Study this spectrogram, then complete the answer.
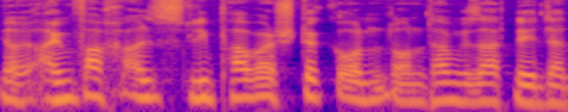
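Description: A man talks at a moderate pace with lively intonation in a fairly high voice with a dark, mellow tone. The sound is dry with no echo. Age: 70s. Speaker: retired construction worker. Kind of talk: interview testimony. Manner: hesitant, with fillers. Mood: fond, relaxed.

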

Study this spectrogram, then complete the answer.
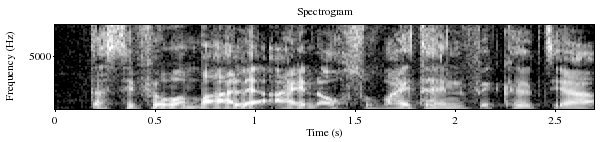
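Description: Fairly even intonation runs through this man's speech. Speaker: sales support employee. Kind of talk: corporate interview. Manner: casual with filler words. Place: hall. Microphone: lapel.

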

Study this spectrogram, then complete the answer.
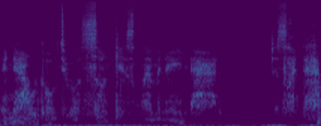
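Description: A man is whispering. His pace is fairly slow. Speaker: vintage magazine reviewer. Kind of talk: casual vlog chat. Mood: amused, lightly sarcastic.

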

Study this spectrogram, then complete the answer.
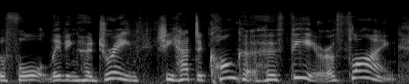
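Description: An ordinary speaking voice from a woman, fairly high in pitch, fairly slow, with lively intonation and a quiet background. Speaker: TV news reporter. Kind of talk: TV news report.

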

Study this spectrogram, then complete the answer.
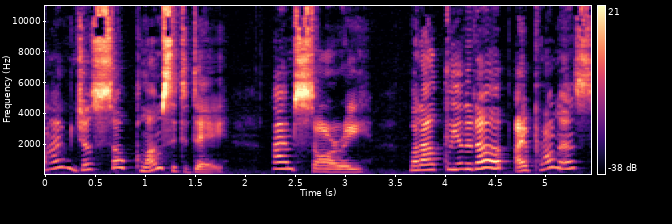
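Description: A woman does a put-on character voice at an extremely high pitch, speaking fairly slowly over light background noise. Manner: fake innocent, apologetic.

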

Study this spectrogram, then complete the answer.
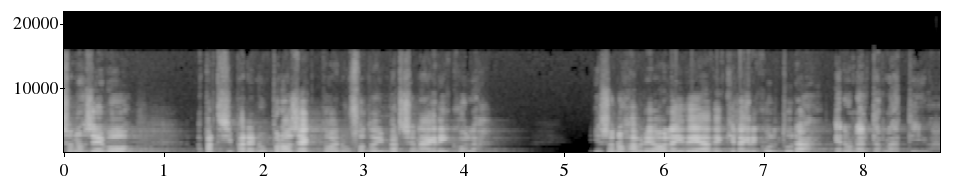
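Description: Against a quiet background, a man speaks at a moderate pace. His pitch variation is ordinary. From Argentina, Córdoba; Argentina. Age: 50s. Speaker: engineer and entrepreneur, conference speaker; speaker. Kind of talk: conference talk. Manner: hesitant, with fillers. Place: hall. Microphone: podium.

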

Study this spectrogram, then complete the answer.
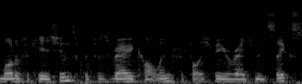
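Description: With noticeable background noise around him, a man speaks fairly quickly. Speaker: reenactor showing his kit. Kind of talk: casual explanatory show-and-tell. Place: garden. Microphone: phone near.

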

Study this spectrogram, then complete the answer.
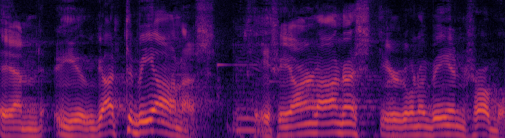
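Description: Music sits in the background as a man talks at a moderate pace. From South Dakota, USA. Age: 100 years old. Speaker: World War Two veteran, retired home builder. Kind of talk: interview answer. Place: home room. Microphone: lapel.

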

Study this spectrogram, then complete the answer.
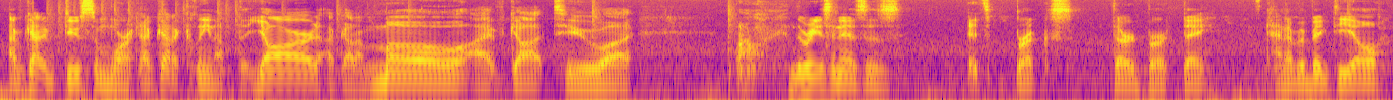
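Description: With an ordinary speaking voice, a man talks at a moderate pace and fairly low pitch, his intonation fairly even, over light background noise. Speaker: vlogger. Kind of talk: casual vlog chat. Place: open country.

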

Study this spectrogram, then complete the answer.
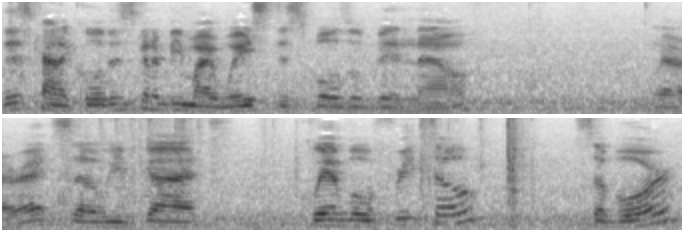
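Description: A man with a fairly high pitch and lively intonation, long, frequent pauses and noticeable background noise. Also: fairly slow pace. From Hawaii. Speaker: food writer and blogger, unboxing video host; unboxing vlogger. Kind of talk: casual unboxing vlog; casual vlog chat. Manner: hesitant, many filler words. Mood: cheerful, curious. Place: home room. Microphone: camera far.

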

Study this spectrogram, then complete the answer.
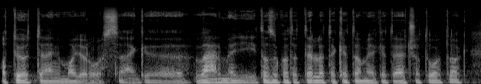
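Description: A man's very deep, low voice sounds somewhat breathy, with monotone, flat intonation. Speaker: literary show host. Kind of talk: interview. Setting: studio. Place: studio. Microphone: lapel.

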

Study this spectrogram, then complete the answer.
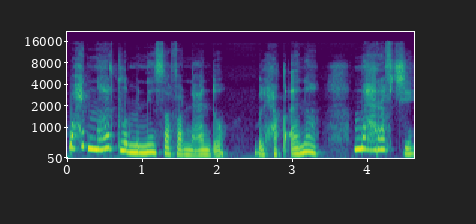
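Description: Her voice is fairly high for a woman, dark and mellow in tone, somewhat breathy, and swings very widely in pitch. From Morocco. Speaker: storyteller. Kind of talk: first-person story narration.

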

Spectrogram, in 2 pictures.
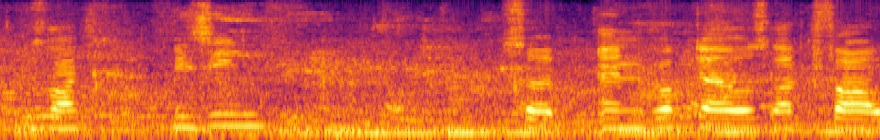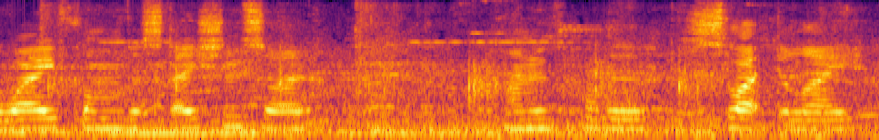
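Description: A man speaks at a very slow pace, leaving long, frequent pauses. Music plays clearly in the background. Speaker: train enthusiast vlogger. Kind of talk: casual vlog chat. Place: station. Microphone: phone near.

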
